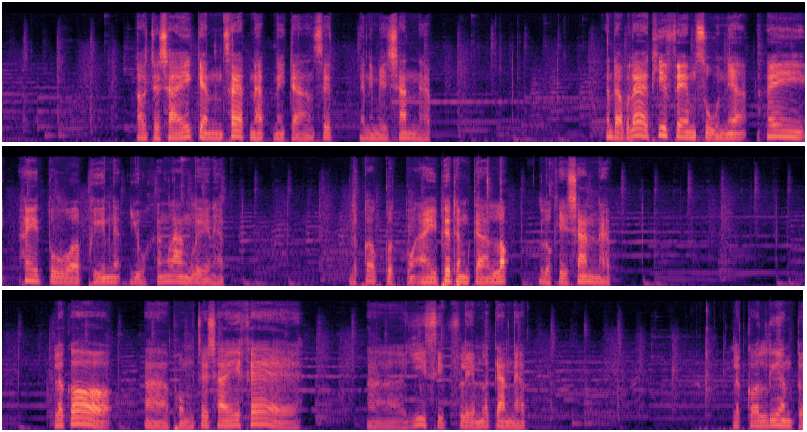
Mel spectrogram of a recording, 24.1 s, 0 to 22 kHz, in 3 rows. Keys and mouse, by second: 1.3 ctrl+z, 4.9 ctrl+z.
